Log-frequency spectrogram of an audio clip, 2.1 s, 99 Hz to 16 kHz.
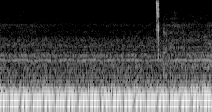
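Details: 1994 GMC Sierra 350 TBI V8, about 240,000 km, cold start near -8, new plugs, wires, rotor, cap, timing set, original catalytic converter, low idle oil pressure: lumpy, uneven, wavering idle; rough stumble, owner suspects vacuum leak or catalytic converter.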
